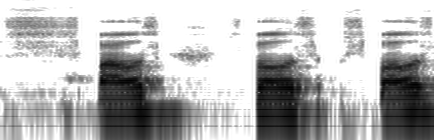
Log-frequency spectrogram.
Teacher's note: इसमें जो ऊ साउंड है एस के बाद ये जो है थ्रो द एलिजन डिसअपीयर हो जाता है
